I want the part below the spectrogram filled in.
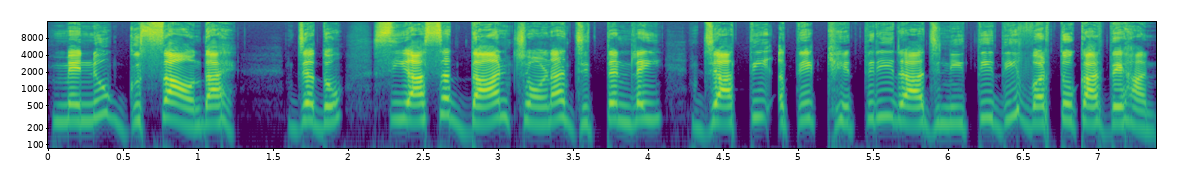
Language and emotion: Punjabi, angry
